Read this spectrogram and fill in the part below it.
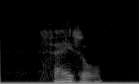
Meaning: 1. mortar (vessel used to grind ingredients); mortar and pestle (pars pro toto, the pestle is normally not named separately) 2. jack (instrument to lift heavy objects) 3. Archimedes' screw
- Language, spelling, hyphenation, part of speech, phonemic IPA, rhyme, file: Dutch, vijzel, vij‧zel, noun, /ˈvɛi̯.zəl/, -ɛi̯zəl, Nl-vijzel.ogg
